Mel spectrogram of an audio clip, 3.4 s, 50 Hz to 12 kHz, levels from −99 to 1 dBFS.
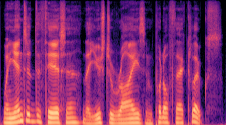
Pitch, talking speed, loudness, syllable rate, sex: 125 Hz, 245 wpm, -16 LUFS, 5.2 syllables/s, male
